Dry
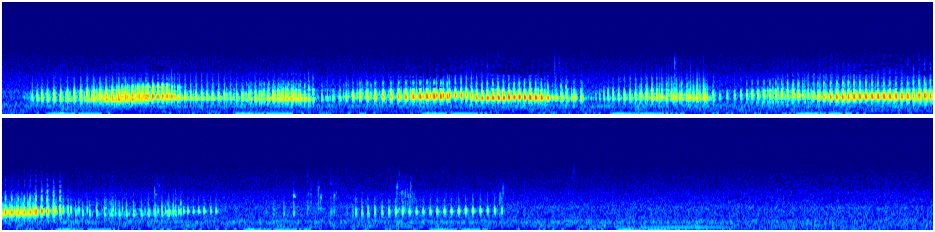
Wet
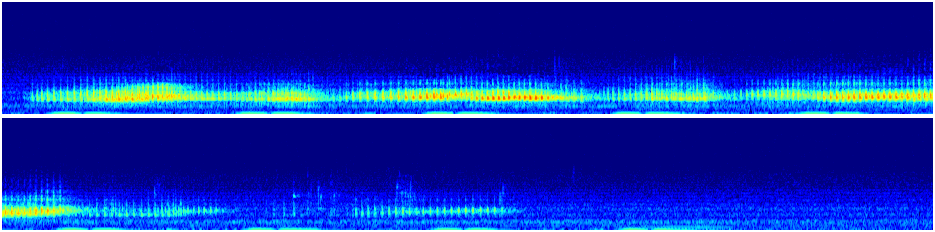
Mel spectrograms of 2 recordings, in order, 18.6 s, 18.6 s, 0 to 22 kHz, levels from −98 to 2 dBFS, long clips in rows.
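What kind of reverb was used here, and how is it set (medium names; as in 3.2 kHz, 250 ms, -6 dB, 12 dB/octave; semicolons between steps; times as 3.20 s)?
simulated room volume 2200 m³, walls furnished, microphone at 1.5 m; trim -3 dB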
